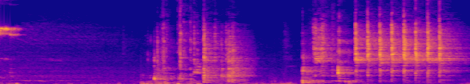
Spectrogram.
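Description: Wire whisk beating cream by hand in a stainless steel bowl: a fast, even clatter of metal on metal, about eight strokes a second, in the second half. A shorter burst of metal clatter about two seconds in.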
